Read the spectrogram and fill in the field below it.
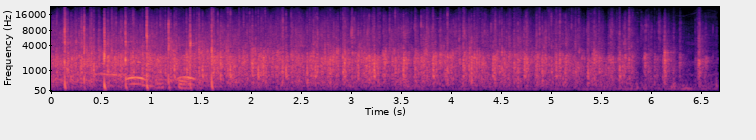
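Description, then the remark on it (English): An audience in Cornwall claps steadily in a dense, crackling wash of applause welcoming a novelist, with a brief vocal whoop or cheer early on, before the clapping thins and fades out at the end. “Could we give her another really welcoming Cornish round of applause?”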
